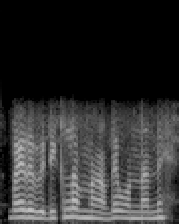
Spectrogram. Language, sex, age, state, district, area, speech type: Bodo, female, 18-30, Assam, Kokrajhar, rural, conversation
